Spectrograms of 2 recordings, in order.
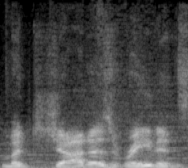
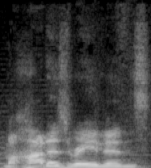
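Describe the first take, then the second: First: The name is said with a J sound. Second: The name is said with an H sound. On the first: The speaker calls it wrong. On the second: The speaker calls it right.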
